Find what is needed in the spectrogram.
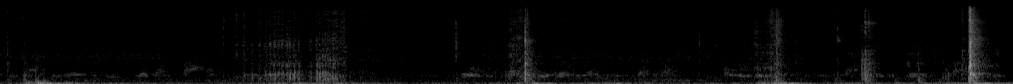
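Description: Cardboard shipping case being handled and opened by hand: scraping and rustling of cardboard with a longer scrape about two and a half seconds in, and a few sharp knocks, the loudest near the end.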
